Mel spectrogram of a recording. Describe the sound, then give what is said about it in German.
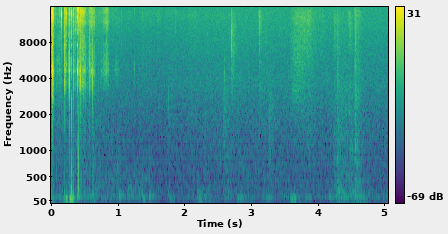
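A door is opened to let in a friend who forgot his key, starting with a sharp latch clack and a thud, then quieter rattles and soft shuffling movement for a few seconds, with no one speaking. “nur meinen, meinen Freund gerade Dann. reinlassen, der hat seinen Schlüssel vergessen.”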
